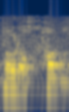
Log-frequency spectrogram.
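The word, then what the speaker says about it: Poeltl: Jacob Podol. That's how you pronounce it.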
